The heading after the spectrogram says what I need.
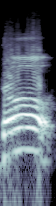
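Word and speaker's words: though: ஜி ஹெச் D delight தோ என்னங்க தோ தவ் இல்ல தோ டிச் ஓ யூ ஜிச்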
